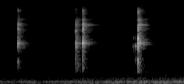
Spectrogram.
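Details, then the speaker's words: Ultralight spinning reel bought at auction: a sharp dry knock about every 0.6 seconds as the reel turns, with either spool, stopping once the spool is removed. Internal knock from the oscillation gear striking a screw; parts on order. "And here's the problem with this reel. You hear that? It don't matter which spool I put on here."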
